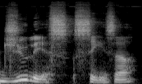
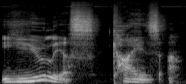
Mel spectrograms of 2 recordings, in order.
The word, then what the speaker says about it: Julius Caesar: it's like pronounced as Y, like a U. So, it's not Julius Caesar, it's Ulius Kaiser.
